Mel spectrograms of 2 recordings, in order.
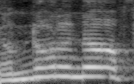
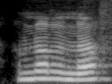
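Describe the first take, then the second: First: It sounds breathless, hurried and panicky. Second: It sounds calm, steady and grounded. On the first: The words are performed rather than felt. The speaker calls it wrong. "like that" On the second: The speaker is curious and ready to fix it. The speaker calls it right. "Your tonality comes from a grounded place"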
